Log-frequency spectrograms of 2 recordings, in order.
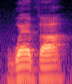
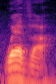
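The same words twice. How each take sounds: First: The middle consonant is a voiced TH sound. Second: The middle consonant is a V sound.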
